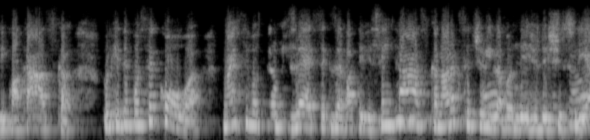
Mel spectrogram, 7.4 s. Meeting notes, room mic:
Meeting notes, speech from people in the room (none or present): present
